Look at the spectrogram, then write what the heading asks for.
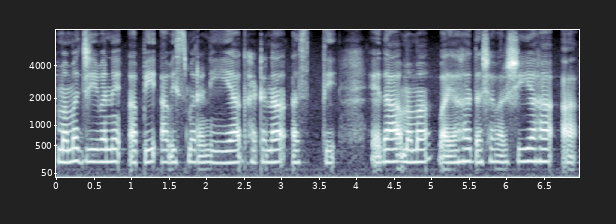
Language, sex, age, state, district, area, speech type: Sanskrit, female, 30-45, Telangana, Hyderabad, rural, spontaneous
